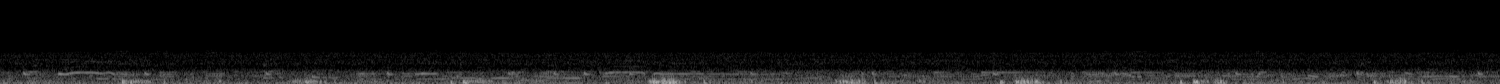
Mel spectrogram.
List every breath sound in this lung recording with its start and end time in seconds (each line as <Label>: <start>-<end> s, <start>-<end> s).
Inhalation: 1.08-1.65 s, 2.77-3.34 s, 4.43-5.00 s, 6.42-6.99 s, 8.30-8.87 s, 9.99-10.56 s, 11.82-12.39 s, 13.78-14.35 s
Crackles: 1.08-1.65 s, 2.77-3.34 s, 4.43-5.00 s, 6.42-6.99 s, 8.30-8.87 s, 9.99-10.56 s, 11.82-12.39 s, 13.78-14.35 s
